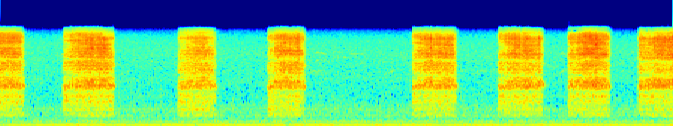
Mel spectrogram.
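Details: Inside a nest box in Spain's Ebro Delta, a female barn owl calls at night to the male on the outside perch before mating, near hatching time. Eight coarse hissing screeches over nine seconds, with one longer pause.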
